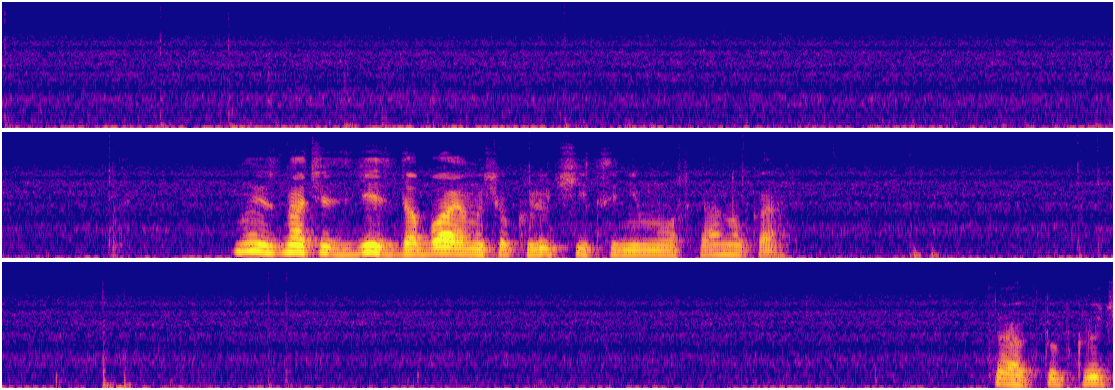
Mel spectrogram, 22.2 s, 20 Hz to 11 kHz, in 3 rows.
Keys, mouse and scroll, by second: 1.1-1.6 drag, 2.3 Delete, 3.8-8.2 drag, 9.3 click, 10.8-12.3 drag, 13.6 r, 15.6 i, 16.6 click, 21.4-22.2 drag.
